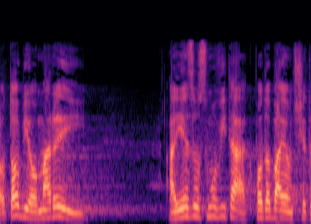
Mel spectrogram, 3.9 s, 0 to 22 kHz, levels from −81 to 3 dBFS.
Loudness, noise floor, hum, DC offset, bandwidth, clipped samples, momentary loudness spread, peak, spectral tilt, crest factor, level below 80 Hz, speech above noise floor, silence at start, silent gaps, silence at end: -17 LUFS; -49 dBFS; none; under 0.1%; 10.5 kHz; under 0.1%; 8 LU; 0 dBFS; -5 dB/octave; 18 dB; -62 dBFS; 33 dB; 0 s; none; 0 s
